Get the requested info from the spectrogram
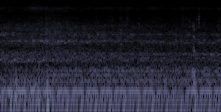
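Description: Engine idling steadily: a low, even hum with a regular low pulse.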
